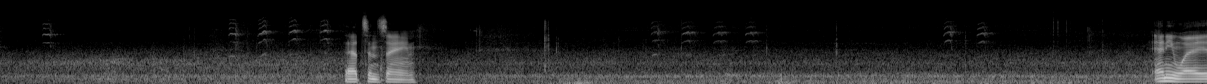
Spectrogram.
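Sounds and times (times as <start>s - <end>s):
bird chirping: 0.4s - 0.7s, 2.2s - 3.5s, 6.4s - 10.2s.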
